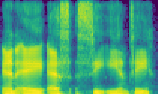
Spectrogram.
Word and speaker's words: nascent: uh is that a word how do you pronounce that n-a-s-c-e-n-t nate nascent is that like important nascent okay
